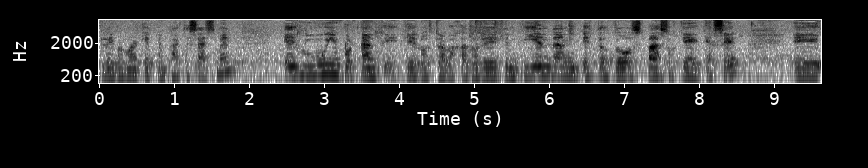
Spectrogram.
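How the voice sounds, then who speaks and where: A woman from Chile with a Chilean accent, a community legal worker explaining rules as a radio interview guest in a measured way. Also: low voice, recorded from a distance, background noise.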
